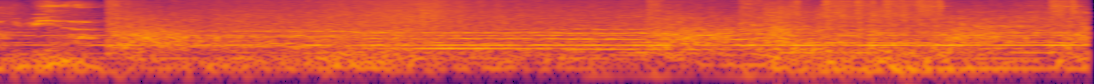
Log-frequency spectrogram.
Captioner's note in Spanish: Disparos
